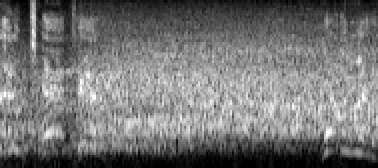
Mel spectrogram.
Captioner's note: audience cheering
